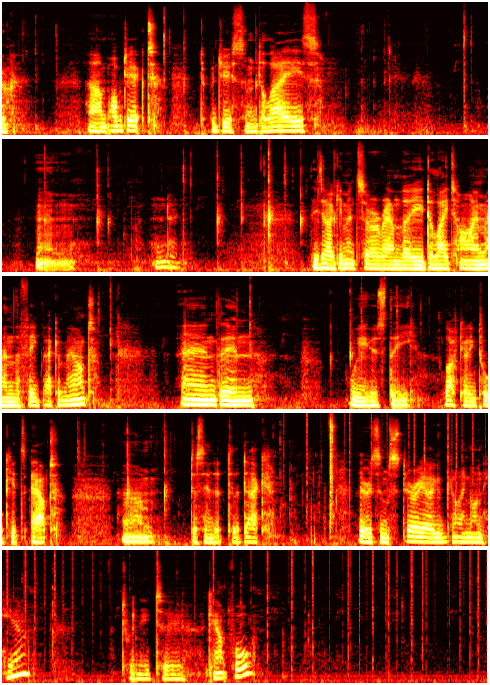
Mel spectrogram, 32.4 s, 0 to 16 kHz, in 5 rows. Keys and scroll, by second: 0.0-0.9 typing, 2.4 5, 3.2 0, 4.8 BackSpace, 6.1 space, 7.0 5, 7.7 0, 8.9-11.4 typing, 14.4 super+`, 15.8 BackSpace, 16.2 super+i, 17.1-18.4 typing, 20.4-22.1 typing.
